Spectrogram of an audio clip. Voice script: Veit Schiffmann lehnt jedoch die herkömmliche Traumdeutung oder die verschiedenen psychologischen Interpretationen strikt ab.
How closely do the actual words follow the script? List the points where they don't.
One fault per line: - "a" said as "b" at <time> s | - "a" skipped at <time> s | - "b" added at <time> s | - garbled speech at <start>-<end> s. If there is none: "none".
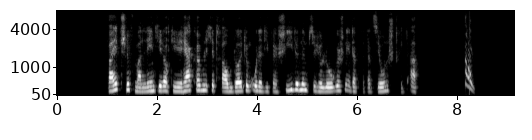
none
